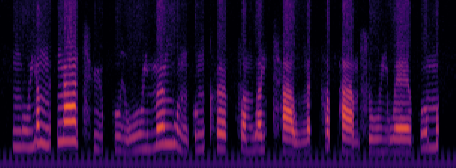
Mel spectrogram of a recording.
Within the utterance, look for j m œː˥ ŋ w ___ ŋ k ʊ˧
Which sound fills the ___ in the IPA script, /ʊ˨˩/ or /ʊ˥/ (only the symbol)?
ʊ˨˩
